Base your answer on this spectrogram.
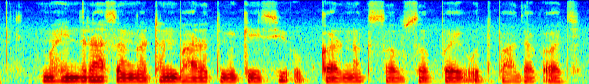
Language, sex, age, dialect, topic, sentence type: Maithili, male, 18-24, Southern/Standard, agriculture, statement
